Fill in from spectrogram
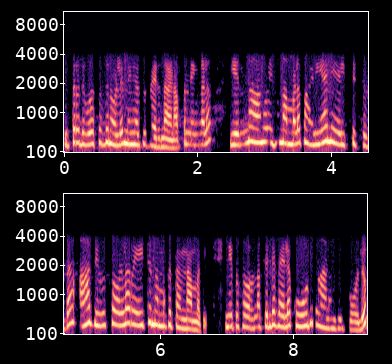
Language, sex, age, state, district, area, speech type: Malayalam, female, 30-45, Kerala, Idukki, rural, conversation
